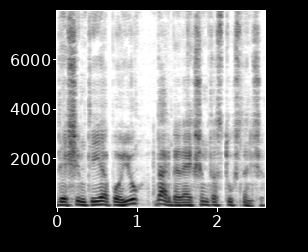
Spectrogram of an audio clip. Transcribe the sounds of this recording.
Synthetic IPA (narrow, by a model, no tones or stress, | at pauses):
d̪ʲɛʃʲɪmʲt̪ʲiːjɛpoːjuːd̪ɐɾbʲɛʋʲɛɪkʃʲɪmt̪ɐst̪uːkst̪ɐnʲt͡ʃʲʊ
